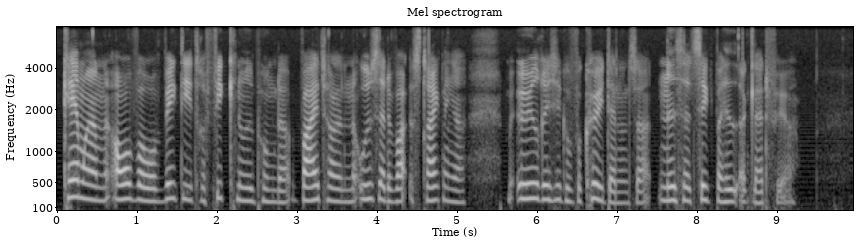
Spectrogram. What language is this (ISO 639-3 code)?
dan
